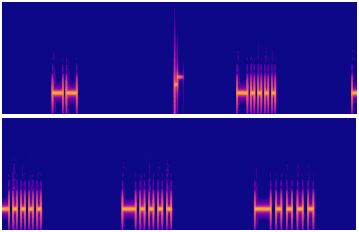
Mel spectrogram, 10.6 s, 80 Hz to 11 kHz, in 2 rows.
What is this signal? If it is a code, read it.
Morse code, heard as a keyed tone, about 21 wpm, spaced as for 6 wpm, 700 Hz. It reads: M 6666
